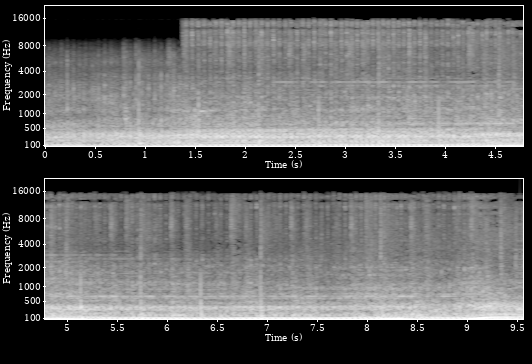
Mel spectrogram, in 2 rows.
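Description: Off-road 4x4 vehicle's engine running with a deep, steady rumble that grows louder over the first few seconds.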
